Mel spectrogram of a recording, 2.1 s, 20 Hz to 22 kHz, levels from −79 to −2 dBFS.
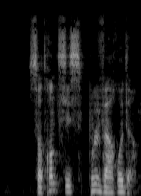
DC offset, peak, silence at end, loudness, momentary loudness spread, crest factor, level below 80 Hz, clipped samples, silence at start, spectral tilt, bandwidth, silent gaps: under 0.1%; -16 dBFS; 0.1 s; -31 LUFS; 8 LU; 18 dB; -66 dBFS; under 0.1%; 0.45 s; -3 dB/octave; 16 kHz; none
